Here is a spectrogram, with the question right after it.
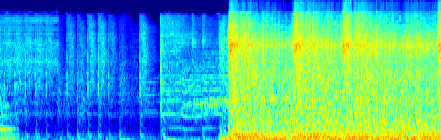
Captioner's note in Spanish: Explosión masiva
